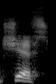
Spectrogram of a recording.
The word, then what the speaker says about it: GIF: to make your emails pop by adding animated gifs in MailChimp I'm from Gmail and in today's video I'm going to cover exactly how to insert animated gifs directly from Jiffy using MailChimp tools let's get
